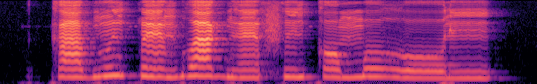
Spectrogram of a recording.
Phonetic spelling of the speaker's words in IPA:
k a˨ ɡʷ ĩ˦ p ɛ̃˧ ɡʷ a˦ ɡ ɛ̃˨ f ĩ˧ k ɔ˧ m o˦ ɣ oː˨ ɾ ĩ˨

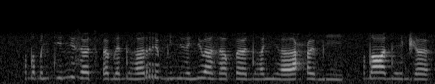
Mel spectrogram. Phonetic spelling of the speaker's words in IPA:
dˤ ʊ b i nʲ tʲ ø nʲ ʊ z œ t͡sʼ œ b ɛ dʱ ɐ r ʏ b i nʲ ð ɪ nʲ w ɐ z ɐ p œ dʱ ɐ nʲ ɦ ɐː ħ ø b i | dˤ œː dʱ ɪ d͡ʒ œ

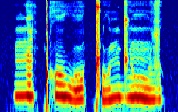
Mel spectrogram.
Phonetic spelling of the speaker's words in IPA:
ŋ ɛ̃˥ ǃʰ o˥ w o˩˧˩ ǁ u˨˥ n d͡ʒ ũ˥˧ z

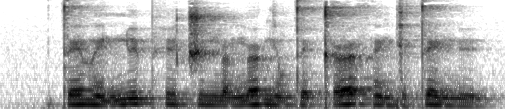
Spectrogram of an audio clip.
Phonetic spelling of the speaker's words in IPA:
t e β ẽ ɲ y pʰ y t͡ʃ y ŋ ə˞ ŋ ə˞ ɡ ẽ w t e kʼ ə˞ θ ẽ ɡ e t e ŋ y

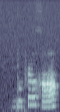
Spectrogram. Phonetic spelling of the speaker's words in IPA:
b u pʰ ɹ o x ɒ

